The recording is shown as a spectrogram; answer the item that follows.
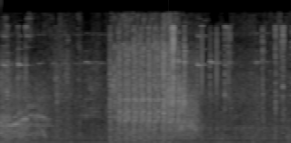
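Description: Rapid gunfire in Resident Evil Requiem, a dense burst of automatic shots crackling almost continuously over about three seconds, fairly faint in the mix with no talk.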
